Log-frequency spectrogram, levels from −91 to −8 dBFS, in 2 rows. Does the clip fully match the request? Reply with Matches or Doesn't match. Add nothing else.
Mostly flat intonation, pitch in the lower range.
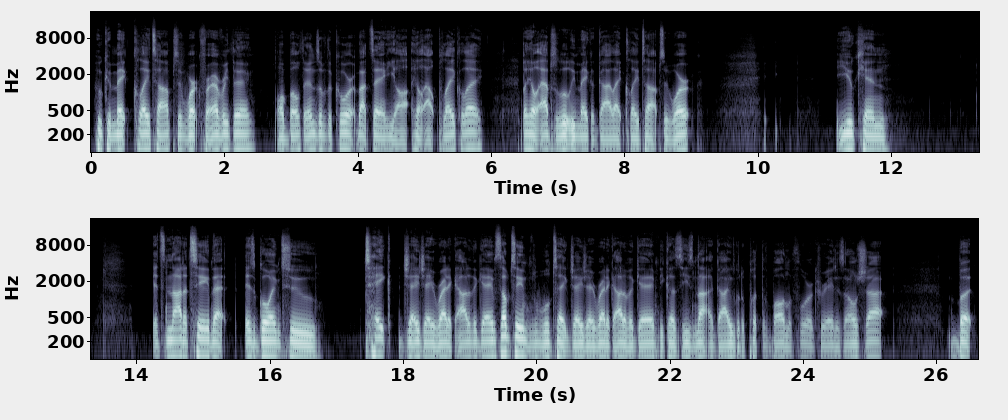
Matches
